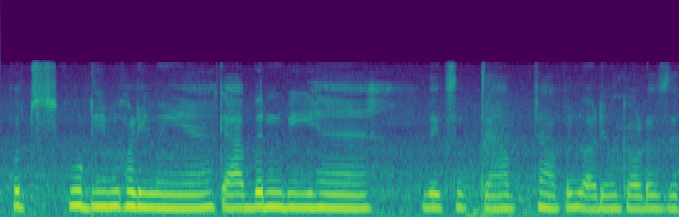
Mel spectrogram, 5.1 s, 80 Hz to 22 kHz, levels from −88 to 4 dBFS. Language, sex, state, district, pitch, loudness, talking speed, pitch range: Hindi, female, Maharashtra, Dhule, 215 Hz, -15 LUFS, 235 wpm, 210-225 Hz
